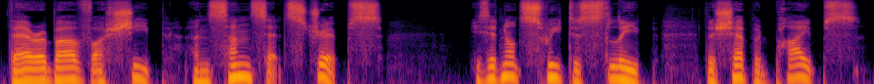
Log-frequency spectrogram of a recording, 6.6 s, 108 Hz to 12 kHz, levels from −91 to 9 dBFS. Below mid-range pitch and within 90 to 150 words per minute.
Yes: low, 125 Hz; average, 145 wpm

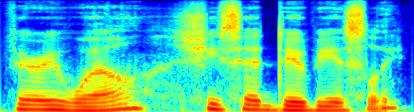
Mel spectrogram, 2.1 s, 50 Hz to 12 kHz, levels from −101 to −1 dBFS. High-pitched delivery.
No: low, 130 Hz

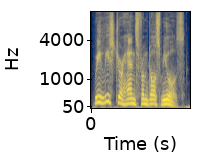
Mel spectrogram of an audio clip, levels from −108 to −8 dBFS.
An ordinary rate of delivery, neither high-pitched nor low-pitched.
Yes: average, 180 wpm; medium, 155 Hz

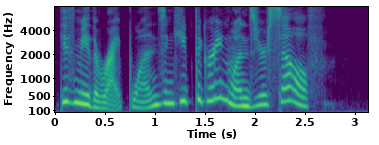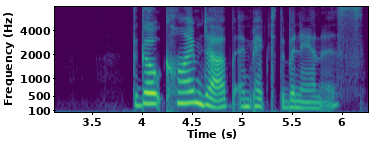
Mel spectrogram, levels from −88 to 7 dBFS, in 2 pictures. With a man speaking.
No: female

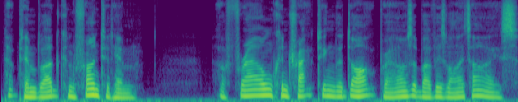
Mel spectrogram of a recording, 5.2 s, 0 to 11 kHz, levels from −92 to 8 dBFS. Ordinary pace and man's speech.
Yes: average, 160 wpm; male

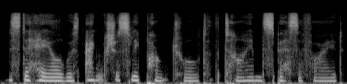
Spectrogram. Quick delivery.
No: average, 155 wpm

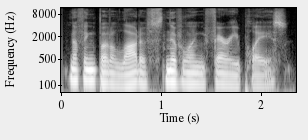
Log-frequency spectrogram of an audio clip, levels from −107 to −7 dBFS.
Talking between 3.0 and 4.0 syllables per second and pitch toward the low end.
No: 5.6 syllables/s; low, 110 Hz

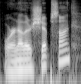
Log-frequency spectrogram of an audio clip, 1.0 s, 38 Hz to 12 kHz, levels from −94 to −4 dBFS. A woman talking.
No: male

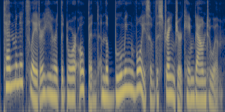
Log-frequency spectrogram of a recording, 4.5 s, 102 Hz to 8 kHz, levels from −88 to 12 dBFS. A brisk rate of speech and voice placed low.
No: fast, 255 wpm; high, 205 Hz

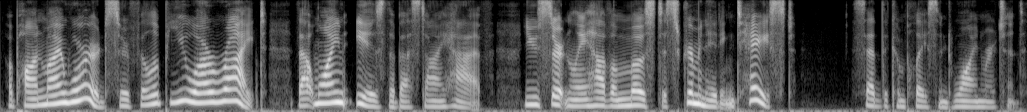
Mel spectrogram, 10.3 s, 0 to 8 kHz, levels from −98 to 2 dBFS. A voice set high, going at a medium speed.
Yes: high, 200 Hz; average, 145 wpm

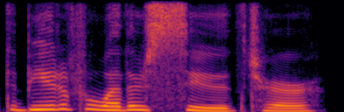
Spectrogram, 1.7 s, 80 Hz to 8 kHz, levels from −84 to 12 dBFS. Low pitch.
No: high, 235 Hz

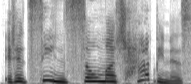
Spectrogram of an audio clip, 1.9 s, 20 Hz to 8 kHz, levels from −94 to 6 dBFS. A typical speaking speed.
Yes: average, 190 wpm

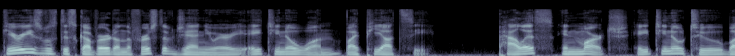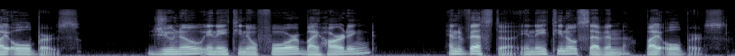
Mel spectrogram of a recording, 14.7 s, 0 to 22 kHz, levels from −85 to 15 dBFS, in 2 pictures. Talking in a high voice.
No: low, 115 Hz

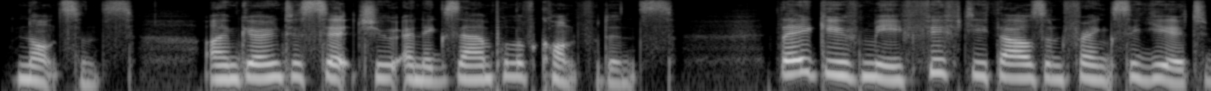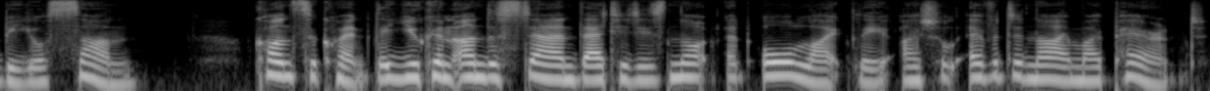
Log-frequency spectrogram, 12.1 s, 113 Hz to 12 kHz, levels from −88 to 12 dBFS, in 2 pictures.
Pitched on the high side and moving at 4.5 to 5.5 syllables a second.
No: high, 215 Hz; 5.7 syllables/s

